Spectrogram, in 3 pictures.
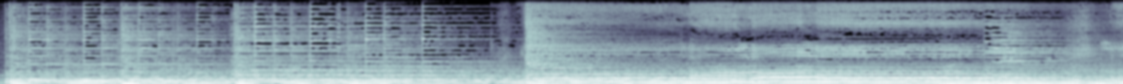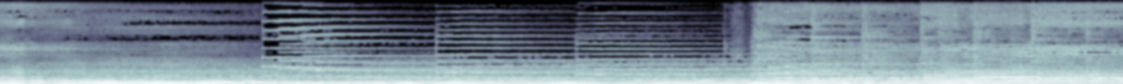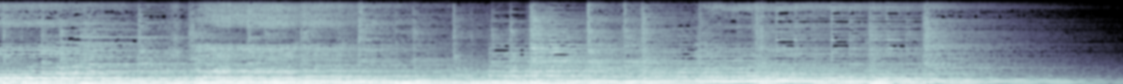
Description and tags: Thanx to digifishmusic!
